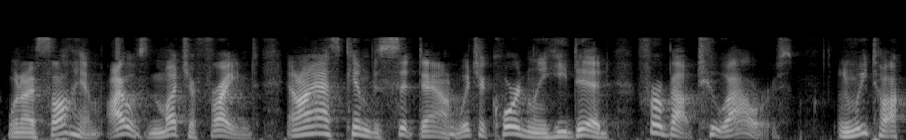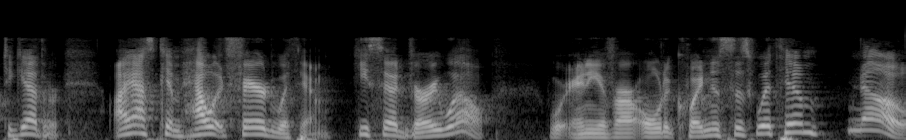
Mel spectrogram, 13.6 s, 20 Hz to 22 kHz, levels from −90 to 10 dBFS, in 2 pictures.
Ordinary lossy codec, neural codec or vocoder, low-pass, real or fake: MP3, 48 kbps; none; 7.2 kHz; real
